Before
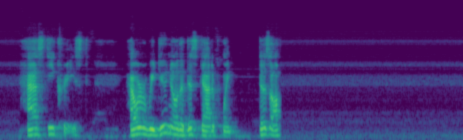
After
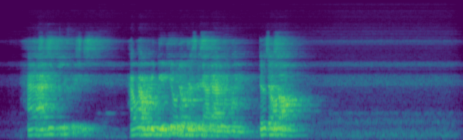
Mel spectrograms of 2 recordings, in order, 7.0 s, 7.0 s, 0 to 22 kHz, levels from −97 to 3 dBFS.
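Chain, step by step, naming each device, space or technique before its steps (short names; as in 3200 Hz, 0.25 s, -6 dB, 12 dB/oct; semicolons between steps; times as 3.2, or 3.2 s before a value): far laptop microphone (reverb RT60 0.75 s, pre-delay 0.109 s, DRR -5 dB; HPF 150 Hz 12 dB/oct; AGC gain up to 13 dB); 0.97–2.11 bell 1400 Hz -> 300 Hz -5.5 dB 2.3 oct; gain -4.5 dB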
